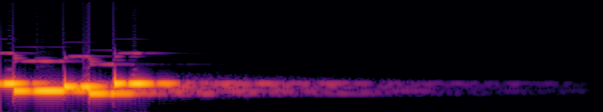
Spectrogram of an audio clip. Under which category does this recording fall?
Instrument samples > Piano / Keyboard instruments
